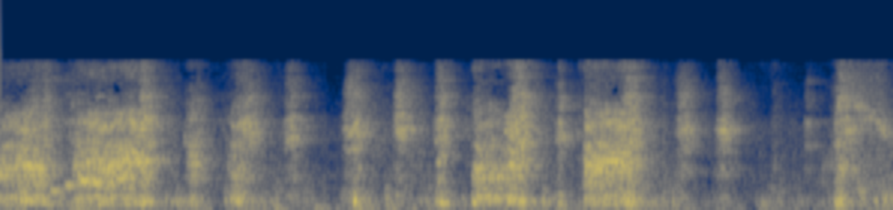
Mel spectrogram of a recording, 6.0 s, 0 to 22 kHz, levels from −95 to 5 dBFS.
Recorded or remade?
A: recorded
